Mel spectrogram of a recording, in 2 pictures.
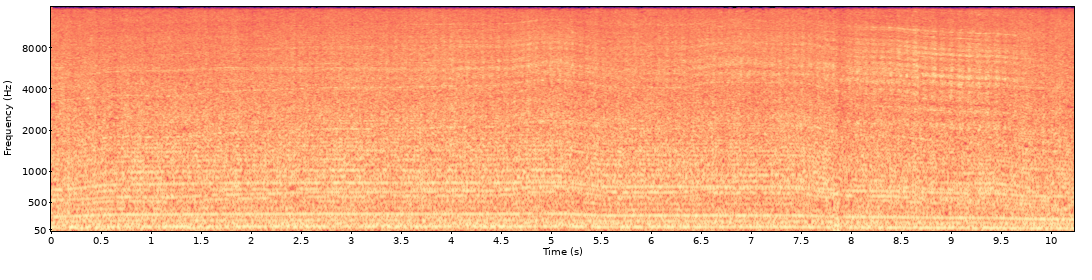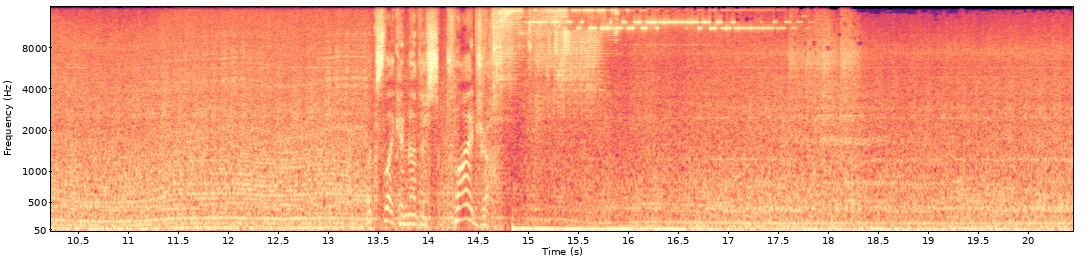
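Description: Twin rotors of a small flying craft hum steadily, rising and falling in pitch.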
